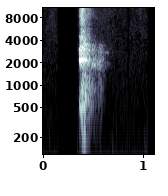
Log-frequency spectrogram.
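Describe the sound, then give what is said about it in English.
A single short, sharp sneeze bursts out, a quick explosive rush of air that fades within a fraction of a second, with silence around it. “Bless you.”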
